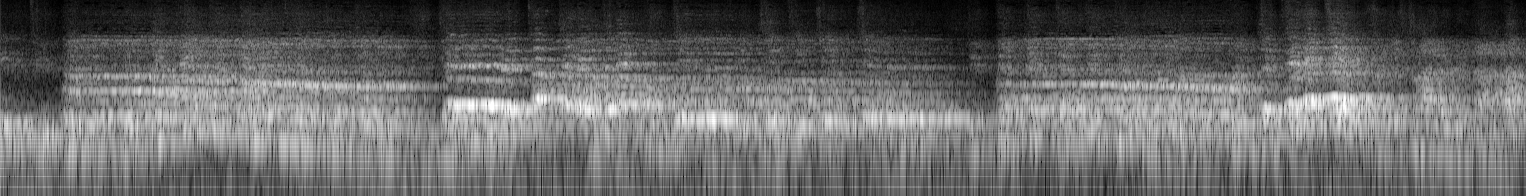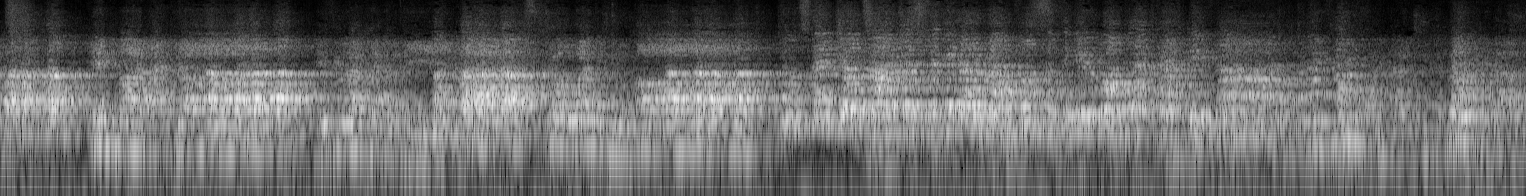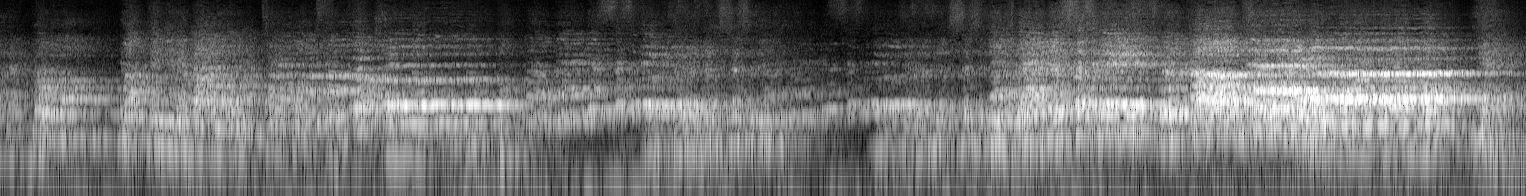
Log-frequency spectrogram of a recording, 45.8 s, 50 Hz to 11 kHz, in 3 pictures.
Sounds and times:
Choir: 0:00.0 - 0:45.7.

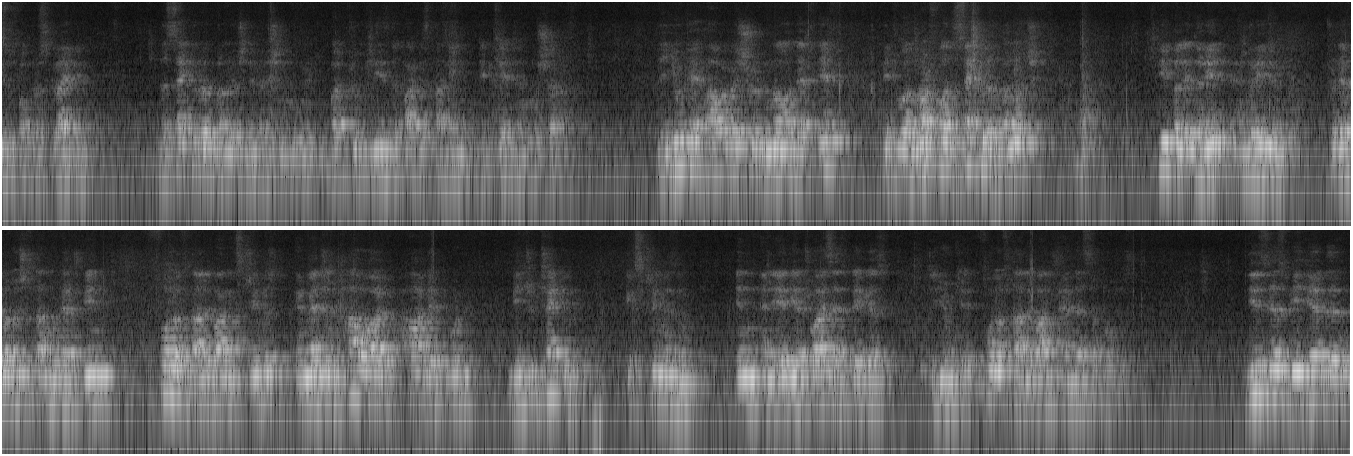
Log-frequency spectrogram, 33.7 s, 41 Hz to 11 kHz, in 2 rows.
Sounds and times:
Male speech, man speaking: 0:00.0 - 0:01.2, 0:02.0 - 0:07.2, 0:08.2 - 0:13.1, 0:14.4 - 0:31.0, 0:32.4 - 0:33.7
Narration, monologue: 0:00.0 - 0:33.7.

